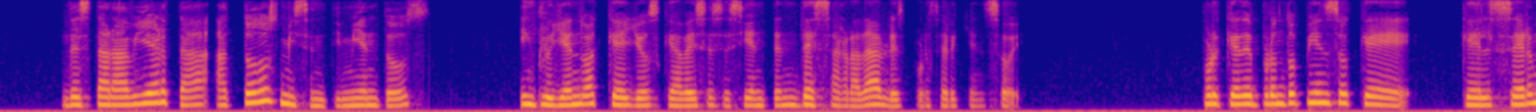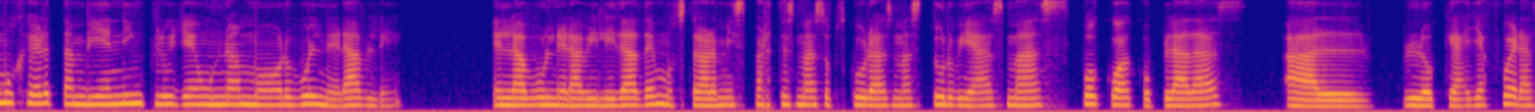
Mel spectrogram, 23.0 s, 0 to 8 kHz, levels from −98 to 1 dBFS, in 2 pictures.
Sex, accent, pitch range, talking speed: female, Mexican, 180-210 Hz, 135 wpm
